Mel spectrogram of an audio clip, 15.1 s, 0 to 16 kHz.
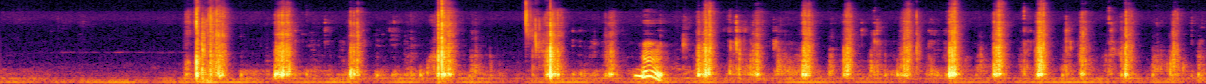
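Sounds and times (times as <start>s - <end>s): crisp chewing crunches: 2.3s - 7.8s, 8.5s - 15.0s.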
